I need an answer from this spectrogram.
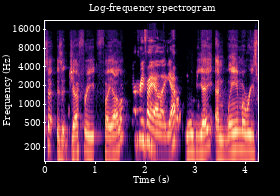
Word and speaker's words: Jeffrey Fiala: We've got, how do you pronounce that? Is it Jeffrey Fiala? Jeffrey Fiala, yep.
